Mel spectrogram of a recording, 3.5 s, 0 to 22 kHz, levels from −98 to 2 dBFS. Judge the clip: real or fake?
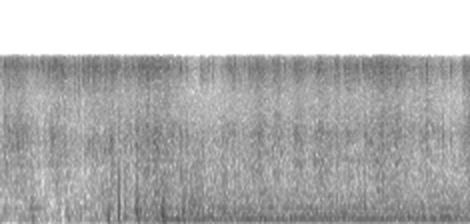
real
